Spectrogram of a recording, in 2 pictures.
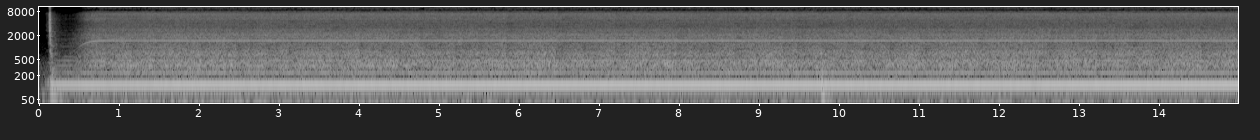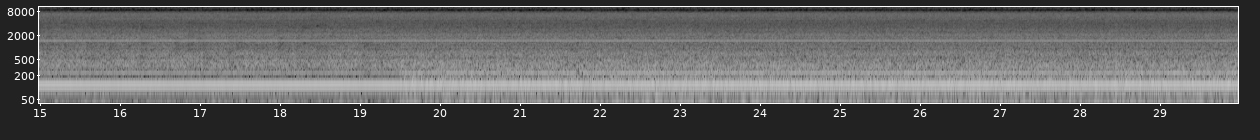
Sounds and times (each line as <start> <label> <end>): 16.2 slide projector fan 29.9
